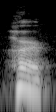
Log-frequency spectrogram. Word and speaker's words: herb: In Americans, they pronounce it herb. So the H is silent, but in British accents, it's will be pronounced it really clear, like herb.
